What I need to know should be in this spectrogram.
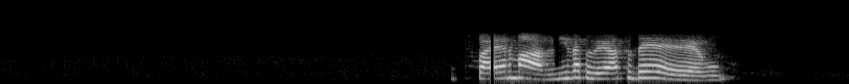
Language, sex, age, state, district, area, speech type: Dogri, female, 30-45, Jammu and Kashmir, Reasi, rural, conversation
